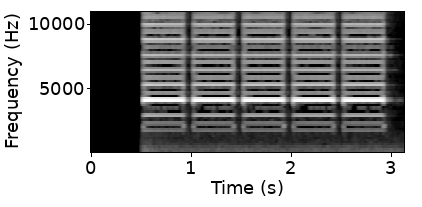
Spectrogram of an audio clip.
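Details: Gigabyte B660M DS3H DDR4 board, Intel i5-12400F, GT 520 card, speaker fitted: five even high beeps, about two per second, no display; likely memory or graphics fault, later booted with RTX 2060.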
